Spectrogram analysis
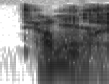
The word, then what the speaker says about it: Talalay: Talalay.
